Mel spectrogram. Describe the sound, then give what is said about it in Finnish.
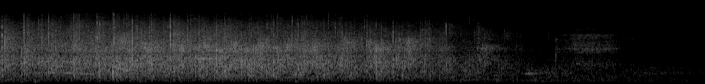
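A crowd applauds a publisher with dense, continuous clapping that holds strong for several seconds, then thins out and fades toward the end. “aplodit”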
